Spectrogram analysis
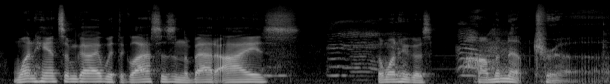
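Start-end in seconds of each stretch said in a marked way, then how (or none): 4.5-6.0 put-on crude, lowbrow, trashy-sounding American accent. Imitating an american guy with glasses, trashy american accent. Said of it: "It's so much better in a trashy American accent".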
